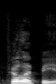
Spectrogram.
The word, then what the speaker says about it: Philippi: Philippi is the proper pronunciation, I understand, but I'm afraid I can't resist Americanizing it, so we'll do the best we can.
